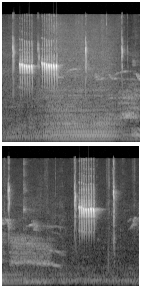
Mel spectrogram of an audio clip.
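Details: Female bar-winged prinia with a tight ngebren ngetir trill, used as master song for training songbirds; a quick double burst of high ticks, a pause with soft sounds, then another dense rattle.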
